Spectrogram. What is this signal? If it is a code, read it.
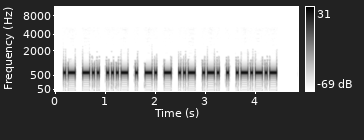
Morse code, heard as a keyed tone, about 25 wpm, 600 Hz. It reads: ADVENTURE.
